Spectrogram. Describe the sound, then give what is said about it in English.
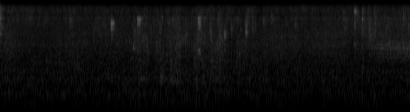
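Steady hiss of shower water running, with a handful of sharp droplet taps and splashes scattered over it; fairly quiet and constant, no voices. “Well, it's shower time, boys.”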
